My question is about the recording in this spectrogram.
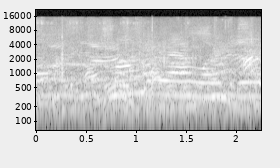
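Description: Background voices of several people, children among them, talking and calling over one another.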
